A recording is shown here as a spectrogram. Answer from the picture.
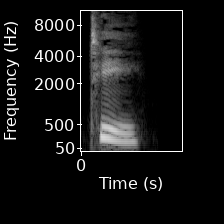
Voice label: "t", US English; sounds of american english; everyone-can-use-english

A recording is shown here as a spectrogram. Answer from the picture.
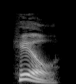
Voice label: "hill", us male

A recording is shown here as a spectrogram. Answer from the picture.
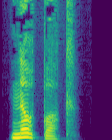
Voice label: "notebook", US female; everyone-can-use-english

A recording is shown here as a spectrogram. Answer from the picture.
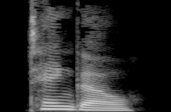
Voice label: "Tango", us; english

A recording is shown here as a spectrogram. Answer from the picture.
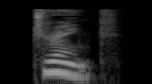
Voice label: "drink", us female; everyone-can-use-english

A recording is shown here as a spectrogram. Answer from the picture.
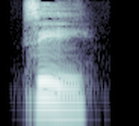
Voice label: "z", us; sounds-of-american-english; everyone-can-use-english

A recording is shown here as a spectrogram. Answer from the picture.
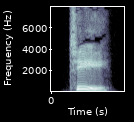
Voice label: "t", us guy

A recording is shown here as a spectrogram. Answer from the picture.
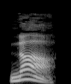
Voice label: "gnaw", us male; everyone-can-use-english

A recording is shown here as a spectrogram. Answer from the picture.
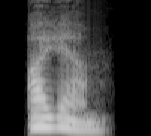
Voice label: "I am", US, female

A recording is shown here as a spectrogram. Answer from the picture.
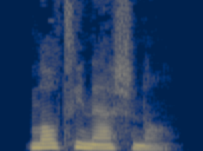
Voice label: "multinational", US female

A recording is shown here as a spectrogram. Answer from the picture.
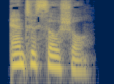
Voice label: "antisocial", us female; everyone-can-use-english

